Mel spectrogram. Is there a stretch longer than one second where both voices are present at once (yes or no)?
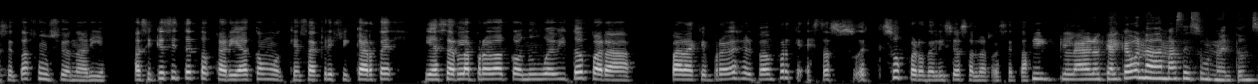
no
